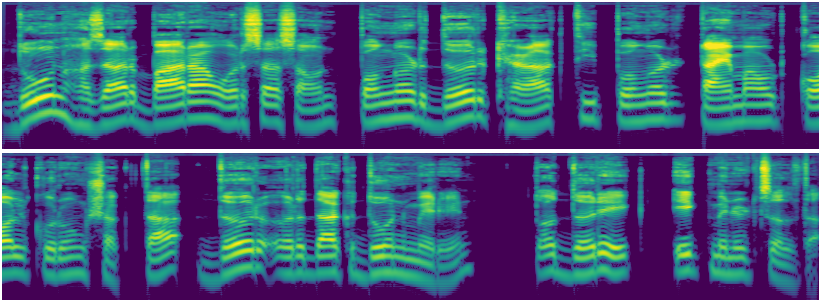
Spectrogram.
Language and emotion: Goan Konkani, neutral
